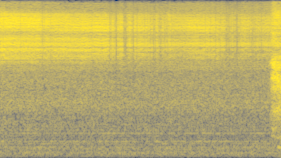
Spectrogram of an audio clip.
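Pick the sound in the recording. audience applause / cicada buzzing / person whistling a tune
cicada buzzing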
